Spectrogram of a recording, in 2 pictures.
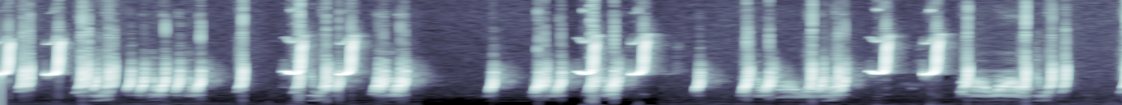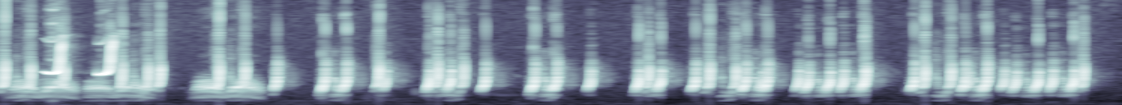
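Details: Quail calling continuously with rapid, crackling chatter. Paired high hooked whistles recur every few seconds through the first half.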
